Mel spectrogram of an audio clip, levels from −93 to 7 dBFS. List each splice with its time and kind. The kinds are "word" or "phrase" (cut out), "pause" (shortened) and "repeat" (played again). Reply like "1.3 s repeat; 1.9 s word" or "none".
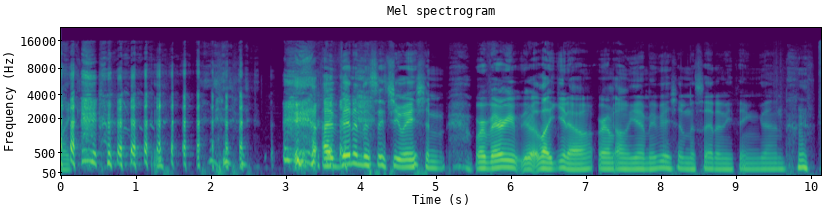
7.3 s word

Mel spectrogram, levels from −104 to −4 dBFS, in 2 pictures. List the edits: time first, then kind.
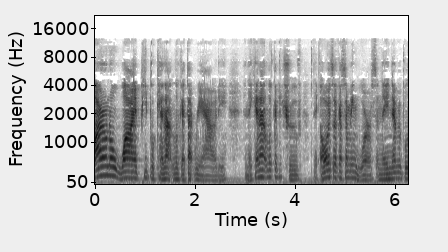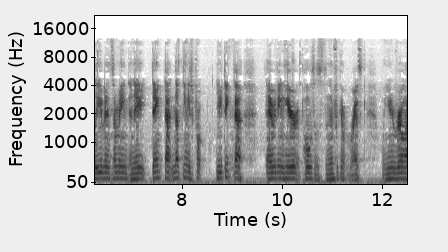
none

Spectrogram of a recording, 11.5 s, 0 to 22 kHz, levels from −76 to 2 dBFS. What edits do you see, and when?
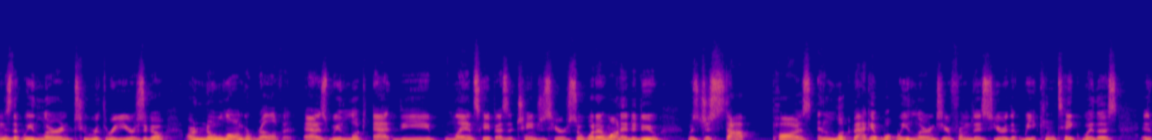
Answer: none

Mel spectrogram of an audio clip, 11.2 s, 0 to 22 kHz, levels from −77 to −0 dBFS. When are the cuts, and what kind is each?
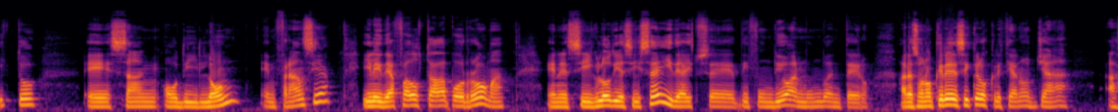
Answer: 6.9 s word

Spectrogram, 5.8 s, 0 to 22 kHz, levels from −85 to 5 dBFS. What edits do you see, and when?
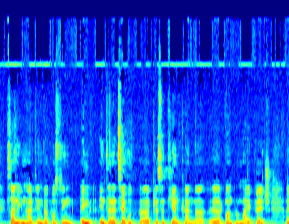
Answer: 1.6 s word; 4.5 s phrase

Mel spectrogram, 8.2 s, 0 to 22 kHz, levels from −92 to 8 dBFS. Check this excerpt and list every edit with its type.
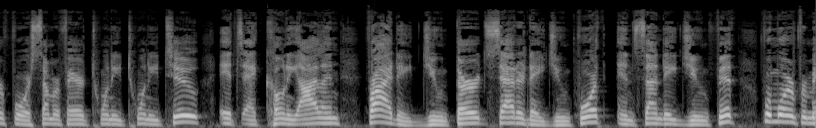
2.1 s pause

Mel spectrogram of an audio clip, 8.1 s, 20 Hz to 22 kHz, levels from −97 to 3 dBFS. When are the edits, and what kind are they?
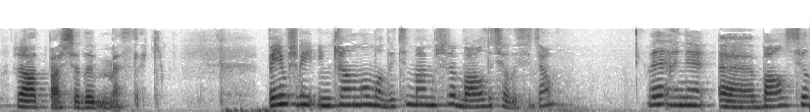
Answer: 3.0 s word; 7.1 s pause

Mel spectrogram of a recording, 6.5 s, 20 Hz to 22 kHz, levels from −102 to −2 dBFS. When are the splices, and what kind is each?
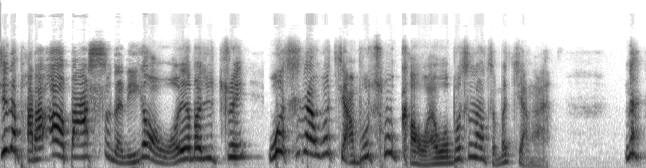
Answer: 2.6 s pause

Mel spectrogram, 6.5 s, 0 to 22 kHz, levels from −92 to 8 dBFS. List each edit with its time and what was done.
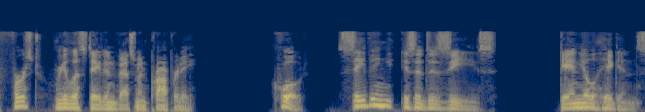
none

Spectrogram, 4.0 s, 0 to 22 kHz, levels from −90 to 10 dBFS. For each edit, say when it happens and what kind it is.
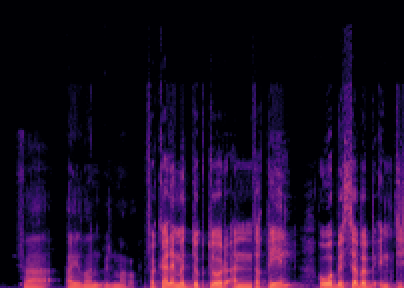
1.0 s word; 1.4 s pause; 2.5 s word

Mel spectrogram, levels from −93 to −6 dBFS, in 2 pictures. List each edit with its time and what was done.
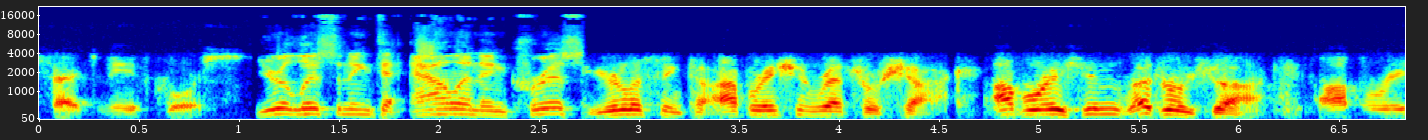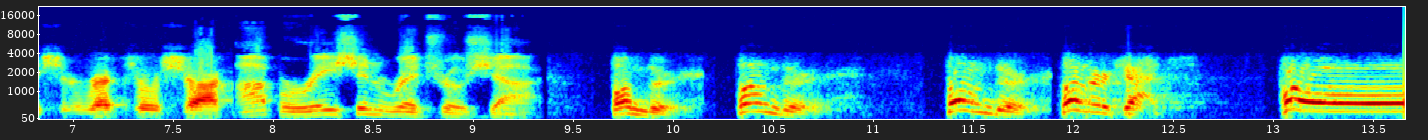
10.2 s pause; 11.9 s pause

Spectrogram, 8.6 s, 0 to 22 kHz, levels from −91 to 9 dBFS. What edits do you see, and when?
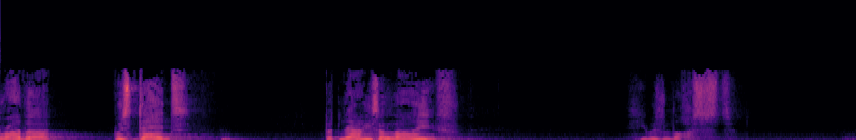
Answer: none

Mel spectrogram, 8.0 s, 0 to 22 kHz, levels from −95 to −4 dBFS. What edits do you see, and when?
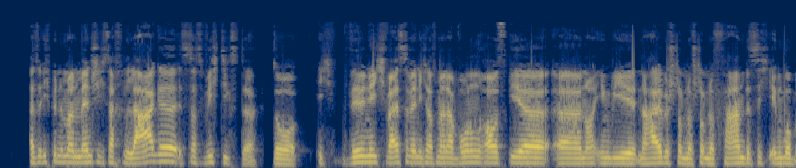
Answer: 2.6 s pause; 6.9 s repeat

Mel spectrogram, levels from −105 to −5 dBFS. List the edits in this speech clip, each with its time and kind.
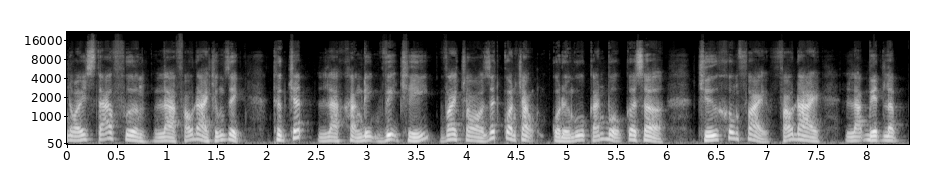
none

